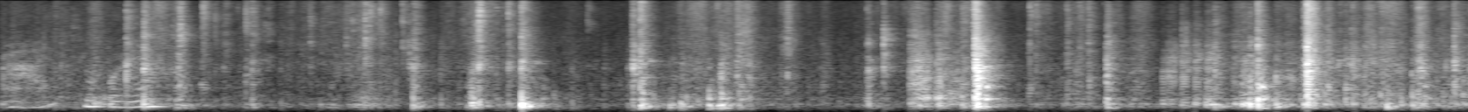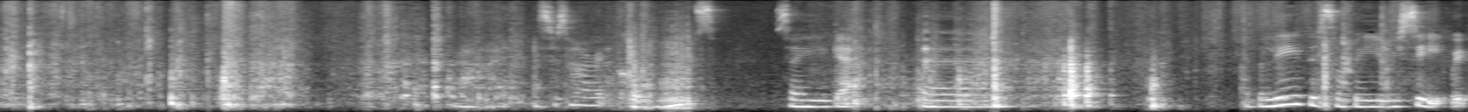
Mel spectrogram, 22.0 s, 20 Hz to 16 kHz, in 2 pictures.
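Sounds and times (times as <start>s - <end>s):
cardboard and paper rustling: 4.8s - 16.3s, 17.2s - 21.6s.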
